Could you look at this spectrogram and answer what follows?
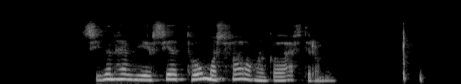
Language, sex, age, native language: Icelandic, female, 30-39, Icelandic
